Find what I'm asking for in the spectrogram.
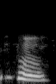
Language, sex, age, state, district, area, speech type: Kannada, female, 30-45, Karnataka, Bellary, rural, conversation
